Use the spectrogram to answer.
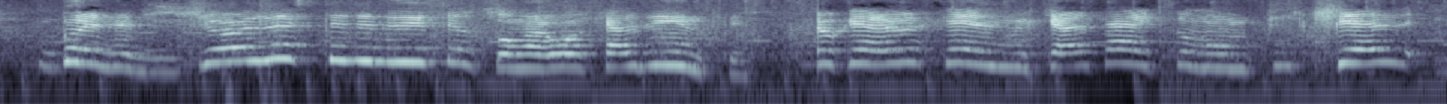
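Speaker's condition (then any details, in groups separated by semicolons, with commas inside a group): Cerebral palsy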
